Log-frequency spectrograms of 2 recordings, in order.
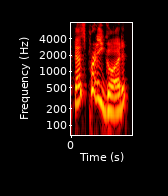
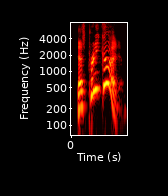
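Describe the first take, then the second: First: Said in the usual way. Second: "That's pretty good" jumped way up high; high-pitched repeat. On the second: Pretend. Repeats line, second time pitched up.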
